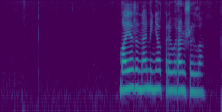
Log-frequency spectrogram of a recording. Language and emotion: Russian, neutral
